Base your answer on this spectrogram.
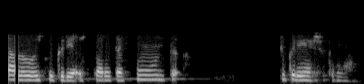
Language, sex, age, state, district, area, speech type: Kashmiri, female, 18-30, Jammu and Kashmir, Bandipora, rural, conversation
